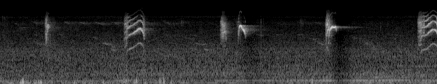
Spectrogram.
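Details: Sogon, or crimson sunbird, singing harshly in the "nembak kasar" manner: piercing high chips and brief twittered bursts at uneven intervals against a hissy background.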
